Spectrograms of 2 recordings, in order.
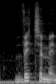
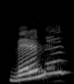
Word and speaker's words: vitamin: Firstly, of course, there is the fact that I pronounce the T and most of you guys don't. Vitamin?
